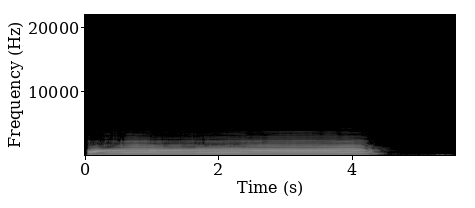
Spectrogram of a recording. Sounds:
musical instrument, brass instrument, music

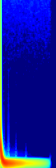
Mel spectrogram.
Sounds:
musical instrument, music, drum, percussion, bass drum

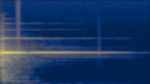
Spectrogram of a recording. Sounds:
musical instrument, piano, keyboard (musical), music

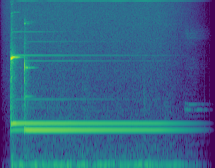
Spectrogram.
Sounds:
home sounds, door, doorbell, alarm

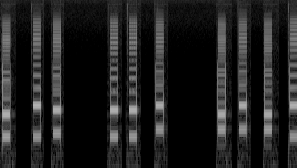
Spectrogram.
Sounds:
telephone, alarm

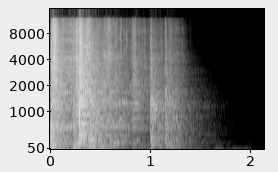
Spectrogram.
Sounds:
crushing

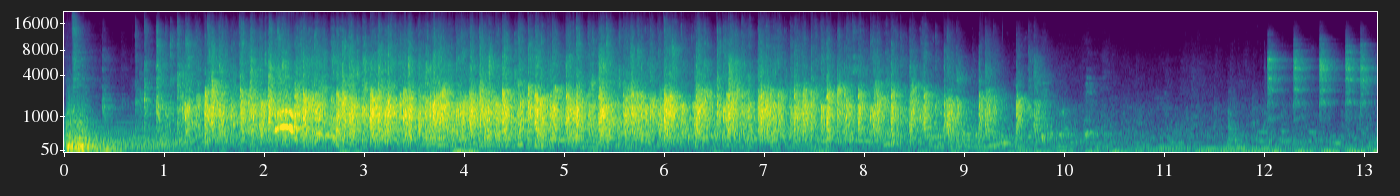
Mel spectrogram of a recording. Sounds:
applause, human group actions

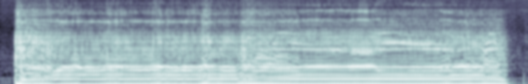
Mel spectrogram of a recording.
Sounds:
musical instrument, music

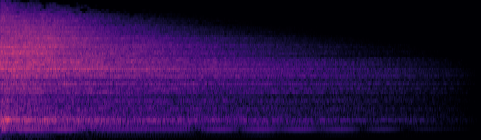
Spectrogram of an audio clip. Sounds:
cymbal, musical instrument, crash cymbal, music, percussion

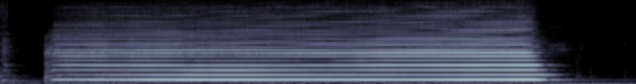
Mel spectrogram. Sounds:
musical instrument, bowed string instrument, music

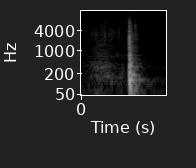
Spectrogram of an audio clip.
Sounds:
home sounds, drawer open or close

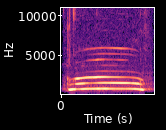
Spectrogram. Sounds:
cat, domestic animals, animal, meow

